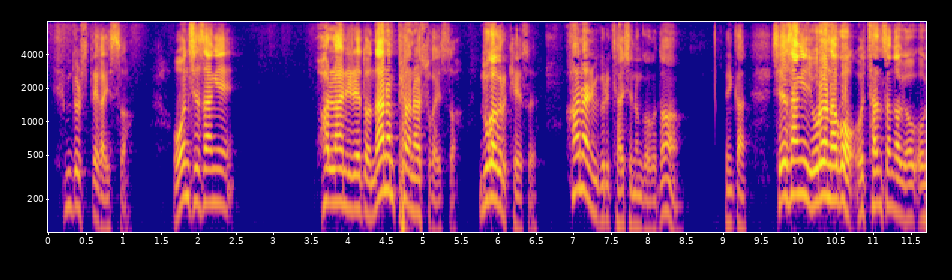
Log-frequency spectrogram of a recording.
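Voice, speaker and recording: A man's voice: mid-range voice, a little mellow. A middle-aged male pastor giving a conversational sermon in a church, often checking in with the congregation with short tag questions. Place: church sanctuary.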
